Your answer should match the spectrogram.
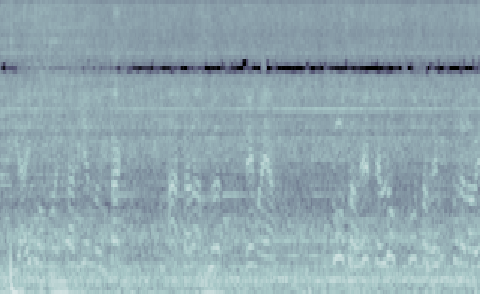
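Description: Business jet's rear-mounted turbofan engines running steadily nearby with a constant whine, under a man's voice.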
